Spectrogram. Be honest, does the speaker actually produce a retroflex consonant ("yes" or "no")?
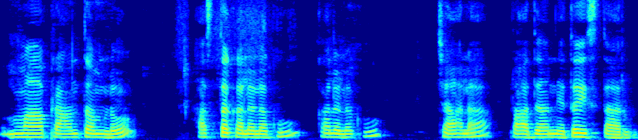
no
